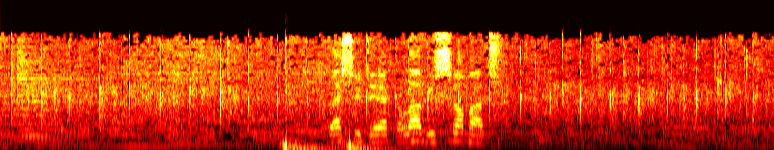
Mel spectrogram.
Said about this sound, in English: Put your hands together. Come on, make some noise. Make some sound. We love this couple. They are absolutely awesome.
